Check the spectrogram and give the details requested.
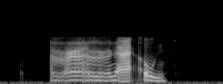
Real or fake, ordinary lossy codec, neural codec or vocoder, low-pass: fake; none; autoencoder, 22.05 kHz, a latent of 192 numbers a frame, VITS, trained on many speakers; 3.6 kHz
